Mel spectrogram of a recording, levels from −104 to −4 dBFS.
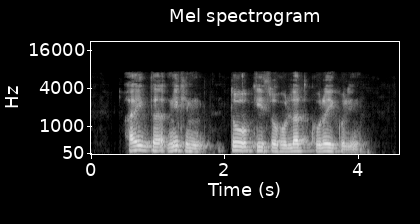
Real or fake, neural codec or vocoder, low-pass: fake; codec, 16 kHz, 4.8 kbps, FACodec; 7.2 kHz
